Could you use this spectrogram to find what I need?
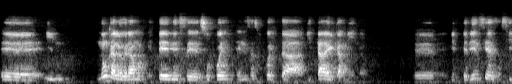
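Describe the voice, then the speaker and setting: A man speaking at a very slow pace with a Rioplatense accent. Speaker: moderator, translator. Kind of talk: panel discussion. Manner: halting.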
